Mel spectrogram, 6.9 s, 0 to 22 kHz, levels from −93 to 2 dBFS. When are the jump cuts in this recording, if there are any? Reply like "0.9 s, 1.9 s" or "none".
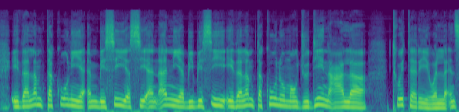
none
